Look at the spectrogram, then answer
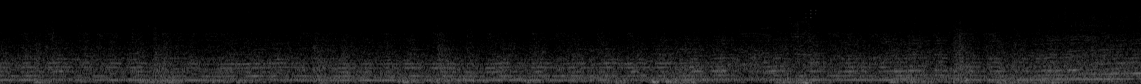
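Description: Race cars on the RHEC Skyway Grand Prix track rev and accelerate away from the race start, a dense continuous engine roar with layered rising tones, steady and fairly distant.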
